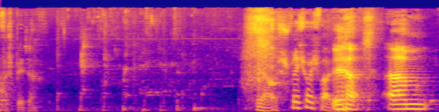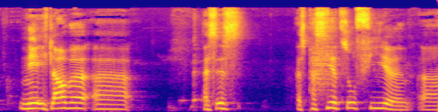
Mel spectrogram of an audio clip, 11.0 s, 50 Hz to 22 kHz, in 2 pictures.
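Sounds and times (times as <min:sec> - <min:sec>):
speech: 0:00.0 - 0:00.6, 0:03.2 - 0:07.2, 0:07.9 - 0:08.5, 0:09.2 - 0:10.9
water glugging from fish-shaped jug while pouring: 0:00.6 - 0:03.6.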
